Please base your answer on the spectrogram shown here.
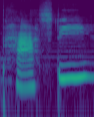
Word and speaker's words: pasty: pronounced pasti. It's pasti. Please stop.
